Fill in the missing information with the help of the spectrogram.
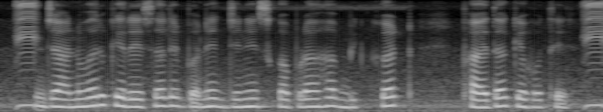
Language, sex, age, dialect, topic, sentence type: Chhattisgarhi, female, 25-30, Western/Budati/Khatahi, agriculture, statement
